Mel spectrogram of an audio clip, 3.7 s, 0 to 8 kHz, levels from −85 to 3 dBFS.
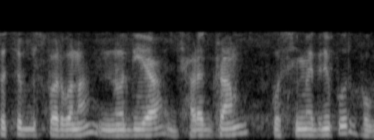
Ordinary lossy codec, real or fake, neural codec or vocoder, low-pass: AAC, 16 kbps; fake; codec, 16 kHz, 4 kbps, X-Codec, WavLM features, trained on Multilingual LibriSpeech; 7.2 kHz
